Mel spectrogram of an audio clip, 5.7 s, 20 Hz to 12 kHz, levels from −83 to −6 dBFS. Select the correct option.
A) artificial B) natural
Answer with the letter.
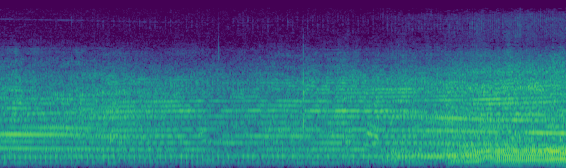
B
